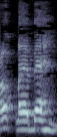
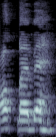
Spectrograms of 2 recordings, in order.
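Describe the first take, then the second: No difference in how they are said.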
